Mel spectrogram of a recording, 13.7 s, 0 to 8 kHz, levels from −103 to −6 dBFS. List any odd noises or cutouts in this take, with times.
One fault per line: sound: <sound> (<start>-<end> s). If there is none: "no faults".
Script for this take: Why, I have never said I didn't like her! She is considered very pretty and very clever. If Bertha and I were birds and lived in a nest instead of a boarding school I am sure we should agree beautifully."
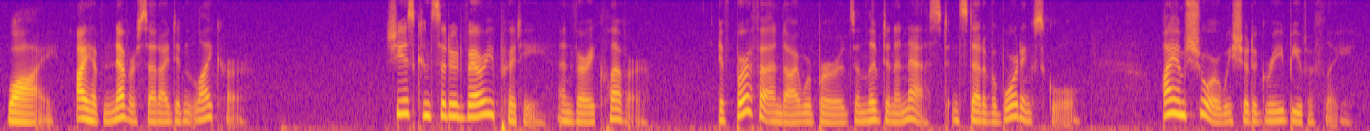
no faults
